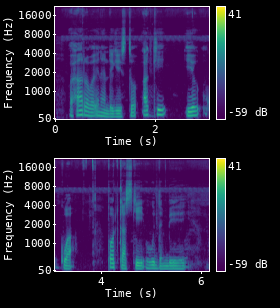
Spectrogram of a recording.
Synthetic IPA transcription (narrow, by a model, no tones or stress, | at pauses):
wɑħɑːnrɐβaːʔɪ̰naːnɖɛɣɛjst̪ʰɔʔɐkʰi | ijɐʊkʰʊwɐ̰ | pʰɔːd̪kʰaːst̪kʰiːʔʊɣʊd̪ɐmbɛːjɛj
